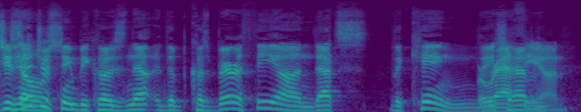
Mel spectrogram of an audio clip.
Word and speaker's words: Baratheon: interesting because now because baratheon that's the king baratheon what baratheon nah well it's not you're emphasizing the wrong syllables varathia the accent is on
